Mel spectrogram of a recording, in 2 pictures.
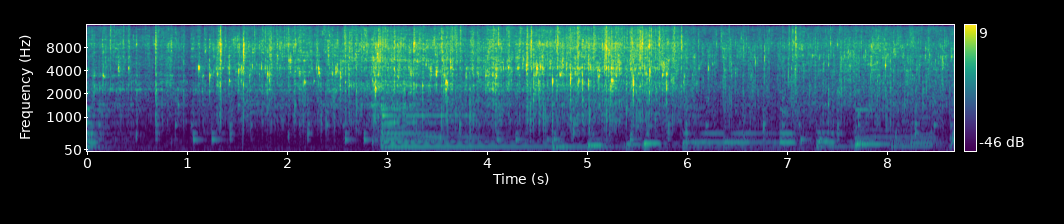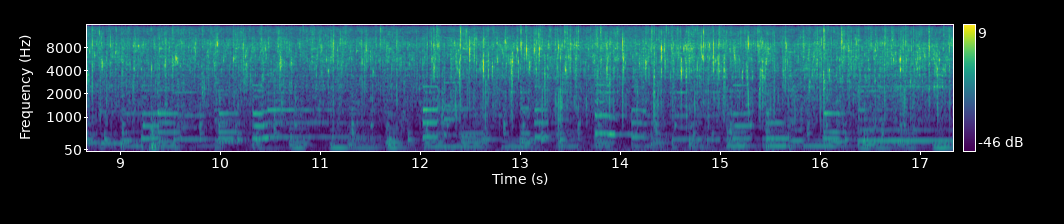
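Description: Cornstarch-coated octopus pieces sizzling and crackling as they pan-fry in a little oil, loudest in the first six seconds or so and softer after. Background music with steady notes plays over it from about three seconds in.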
